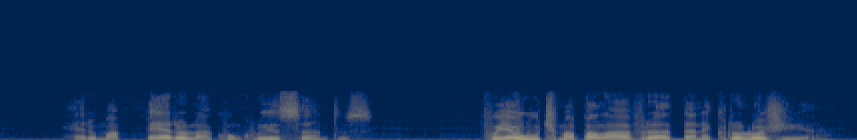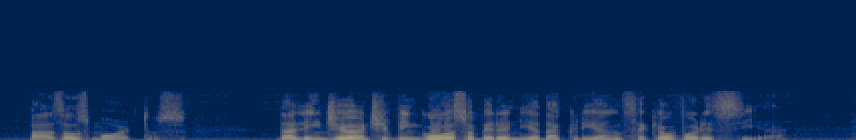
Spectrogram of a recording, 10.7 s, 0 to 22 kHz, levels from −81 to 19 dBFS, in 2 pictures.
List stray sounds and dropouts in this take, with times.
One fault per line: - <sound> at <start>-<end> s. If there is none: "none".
none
